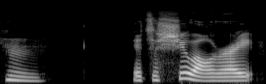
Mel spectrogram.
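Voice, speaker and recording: A woman's voice: fairly low pitch, slow, clear, resonant tone, no echo, clean studio sound. A woman playing a terse, businesslike police detective in a radio crime drama, clipped and matter-of-fact. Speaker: narrator and lead actor. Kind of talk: old-time radio crime drama acting.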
